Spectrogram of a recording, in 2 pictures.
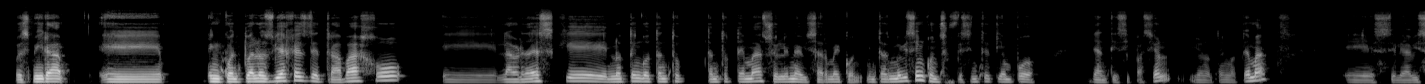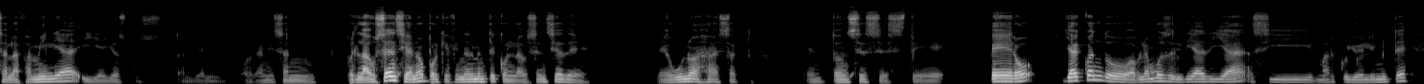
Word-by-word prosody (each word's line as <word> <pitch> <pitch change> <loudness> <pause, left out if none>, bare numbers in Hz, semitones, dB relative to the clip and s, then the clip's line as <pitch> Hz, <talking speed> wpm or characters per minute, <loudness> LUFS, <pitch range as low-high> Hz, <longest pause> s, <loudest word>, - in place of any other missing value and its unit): Pues, 110 +2 -2
mira, 130 0 +7 0.3
eh, 120 0 +2 0.5
en 135 -1 +8
cuanto 130 +1 +5
a - - +9
los 135 -1 +7
viajes 165 +3 +5
de 145 -4 +1
trabajo, 155 - +1 0.4
eh, 105 -1 -17
la 115 +1 -5
verdad 125 +4 +1
es 145 0 0
que 150 -5 0
no 130 +1 +1
tengo 140 0 +1
tanto 130 +1 -4 0.2
tanto 125 +1 -6
tema, 135 +3 -1
suelen 125 -2 -2
avisarme 115 +1 -6
con - - -11
mientras 120 +1 -6
me 135 - +3
avisen 180 +7 +2
con 140 -8 -2
suficiente 125 +5 -10
tiempo 120 -2 -7 0.5
de - - -10
anticipación, 100 -3 -9 0.2
yo 105 - -18
no 100 - -17
tengo 105 -1 -19
tema. 180 - -2 0.7
Eh, 100 -2 -15
se 95 - -12
le 100 0 -13
avisa 105 +4 -8
a - - -6
la 105 -1 -5
familia 125 +7 -1
y 105 -2 -15
ellos, 100 +1 -16
pues, - - -25
también - - -31
organizan, 100 0 -15 0.3
pues, 110 - -7
la 105 -1 +3
ausencia, 135 - +6
¿no?, 150 +4 +2
porque, 115 -5 -5
finalmente, 120 +4 -1
con 105 -4 -8
la 95 - -9
ausencia 110 +4 -6
de 100 -3 -10 0.7
de 105 0 -14
uno 120 +5 +1
ajá, 105 -1 -7
exacto. 105 -1 -13 0.5
Entonces, 110 0 -5
este, 95 +3 -13 0.4
pero 140 +2 +3 0.2
ya 170 +1 +3
cuando 145 - 0
hablamos 130 +7 -4
del 120 -4 -6
día 125 +1 -4
a 125 - -3
día, 125 +3 -5
sí 115 -1 -12
marco 110 +2 -16
yo 110 0 -8
el 110 - -10
límite. 120 +8 -7
120 Hz, 160 wpm, -23 LUFS, 110-135 Hz, 0.7 s, a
